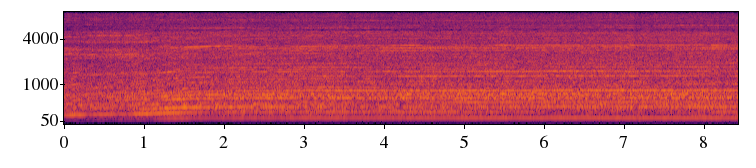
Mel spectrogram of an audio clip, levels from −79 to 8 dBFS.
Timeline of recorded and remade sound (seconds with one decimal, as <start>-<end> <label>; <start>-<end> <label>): 0.0-8.4 recorded

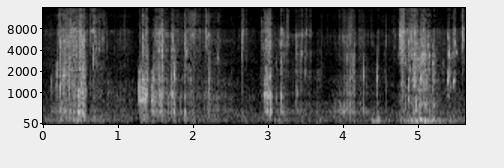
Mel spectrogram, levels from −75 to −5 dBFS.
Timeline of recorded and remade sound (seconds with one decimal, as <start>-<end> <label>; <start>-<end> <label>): 0.0-3.2 recorded; 3.2-4.6 remade; 4.6-5.6 recorded

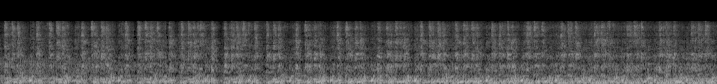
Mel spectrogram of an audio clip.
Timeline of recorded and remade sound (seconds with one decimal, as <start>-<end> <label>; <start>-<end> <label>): 0.0-7.2 recorded

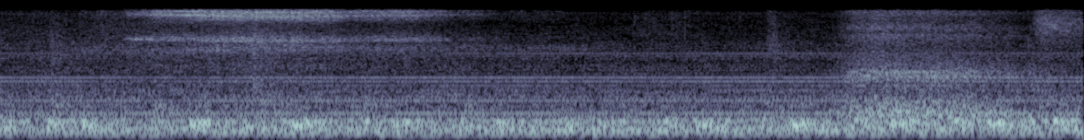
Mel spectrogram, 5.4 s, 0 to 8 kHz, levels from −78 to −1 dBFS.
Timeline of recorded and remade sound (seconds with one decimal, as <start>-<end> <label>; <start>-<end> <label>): 0.0-5.4 recorded

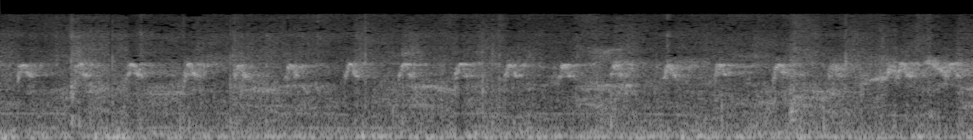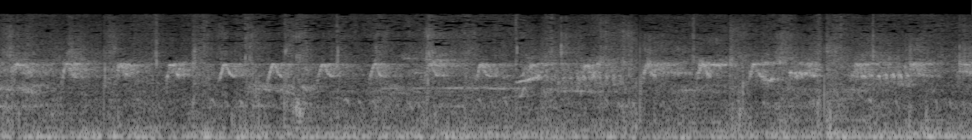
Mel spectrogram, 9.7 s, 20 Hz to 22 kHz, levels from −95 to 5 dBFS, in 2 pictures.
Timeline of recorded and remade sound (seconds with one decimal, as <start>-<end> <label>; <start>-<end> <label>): 0.0-5.9 remade; 5.9-7.5 recorded; 7.5-9.7 remade

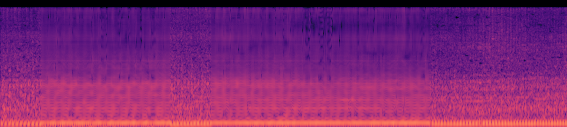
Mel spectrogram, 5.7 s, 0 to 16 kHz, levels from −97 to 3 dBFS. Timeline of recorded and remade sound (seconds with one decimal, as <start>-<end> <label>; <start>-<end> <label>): 0.0-0.4 recorded; 0.4-1.7 remade; 1.7-2.1 recorded; 2.1-4.3 remade; 4.3-5.7 recorded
